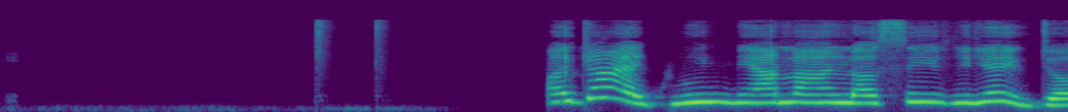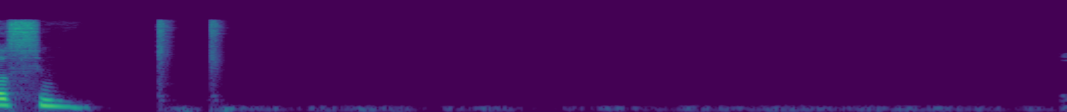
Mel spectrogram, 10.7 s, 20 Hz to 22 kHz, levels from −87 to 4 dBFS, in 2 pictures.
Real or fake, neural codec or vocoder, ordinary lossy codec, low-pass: fake; codec, 24 kHz, 0.9 kbps, WavTokenizer, medium music audio release; none; none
